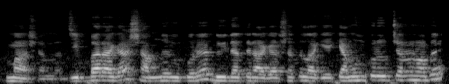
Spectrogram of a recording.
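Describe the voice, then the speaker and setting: A man's voice: a little high, fairly even intonation, fast, slight background noise. A man teaching Quran recitation in an online class, with a Bangladeshi Bengali accent, calling on students one by one and patiently correcting their reading.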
